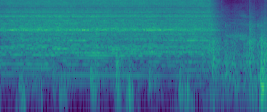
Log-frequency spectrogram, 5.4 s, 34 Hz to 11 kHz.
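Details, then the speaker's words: Giant Liv Avail Pro 0 Di2 synchronized shifting after adjustment: steady freewheel ticking and chain whir, then a crisp clunk onto the big ring as the rear automatically drops three gears with quick clicks; working properly. "And did you notice it jumped down on the one at the back? If I do it again, there you go. It's dropped down three. So, that's working."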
